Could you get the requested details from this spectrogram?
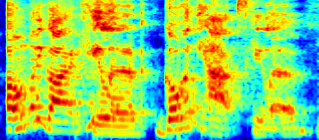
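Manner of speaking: high, loud exclamation; exasperated shout. Real, not acted. Streamer urging a viewer onto dating apps, exasperated shout.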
